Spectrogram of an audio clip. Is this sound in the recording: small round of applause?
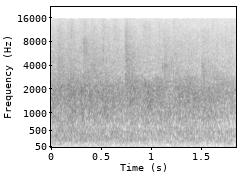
yes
